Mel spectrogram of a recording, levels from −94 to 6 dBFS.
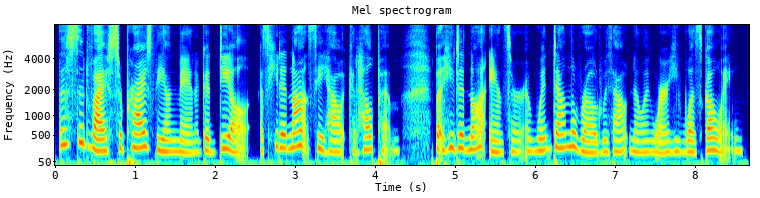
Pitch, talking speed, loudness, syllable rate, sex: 220 Hz, 240 wpm, -22 LUFS, 5.4 syllables/s, female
